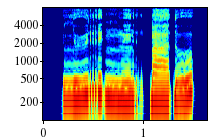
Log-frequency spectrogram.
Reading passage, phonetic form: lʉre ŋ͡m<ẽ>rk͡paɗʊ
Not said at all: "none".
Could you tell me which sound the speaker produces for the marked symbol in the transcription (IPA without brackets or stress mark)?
ẽ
